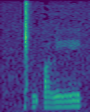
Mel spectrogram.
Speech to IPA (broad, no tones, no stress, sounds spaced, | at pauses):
ǁ ɯ ʔ ɒ l e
